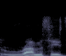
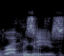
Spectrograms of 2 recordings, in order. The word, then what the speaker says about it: Ramses: Was it Ramesses II? It was one of the Ramesses, yeah. Yeah, or Ramses, depending on how you want to pronounce it. Yeah. Ramses, if you're from the Scandinavians.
